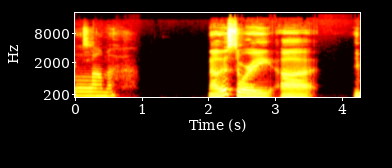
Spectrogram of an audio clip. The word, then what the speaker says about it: Llama: llama thing adapt it you have to pronounce both else that's incorrect llama now this story uh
